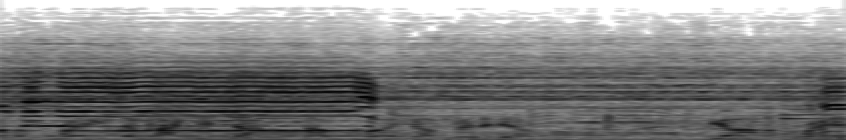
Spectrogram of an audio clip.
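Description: Live gospel music from a church band, with a steady bass under it and a long held note that stops about two seconds in. A man's voice comes over it through the microphone, mostly in the second half.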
